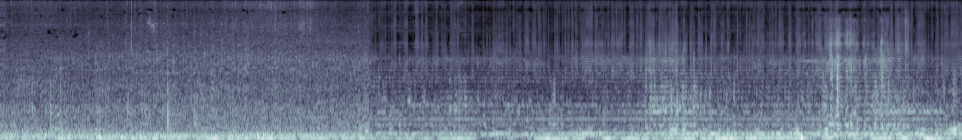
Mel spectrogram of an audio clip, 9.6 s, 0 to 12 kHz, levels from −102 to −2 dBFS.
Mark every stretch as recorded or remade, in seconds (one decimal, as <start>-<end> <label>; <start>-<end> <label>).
0.0-3.7 recorded; 3.7-9.6 remade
